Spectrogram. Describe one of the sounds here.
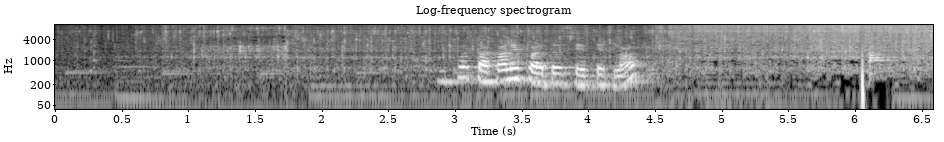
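Food sizzles and crackles in hot oil in a pan.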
